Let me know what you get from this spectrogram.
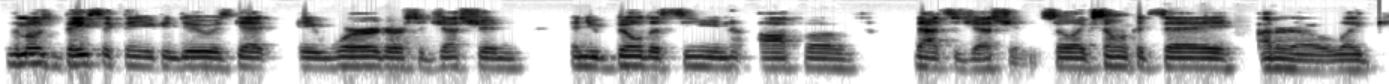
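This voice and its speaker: A man's voice: medium pitch, little pitch movement, moderate pace, lo-fi sound. A man from North America, a guest comedian, chatting casually and rambling with many fillers. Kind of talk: casual podcast chat.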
